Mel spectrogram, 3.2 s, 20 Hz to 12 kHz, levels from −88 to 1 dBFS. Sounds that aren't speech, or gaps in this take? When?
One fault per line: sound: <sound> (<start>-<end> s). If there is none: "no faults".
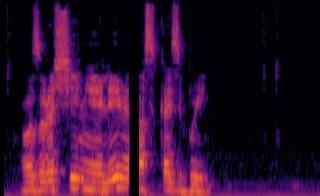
sound: dropout (1.3-1.4 s)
